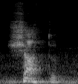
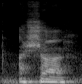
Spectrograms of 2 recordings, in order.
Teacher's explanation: The CH sound, very simple, like an SH in English, but it's not like Spanish with a ch. Not ch, only sh, without the initial T sound.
